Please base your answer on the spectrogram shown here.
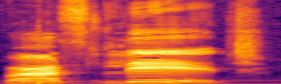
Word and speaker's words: Ras Lidg: So with that being said, Ross Lidg. Am I saying it right? Yeah, you saying it right. You got it. Okay. Like college.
